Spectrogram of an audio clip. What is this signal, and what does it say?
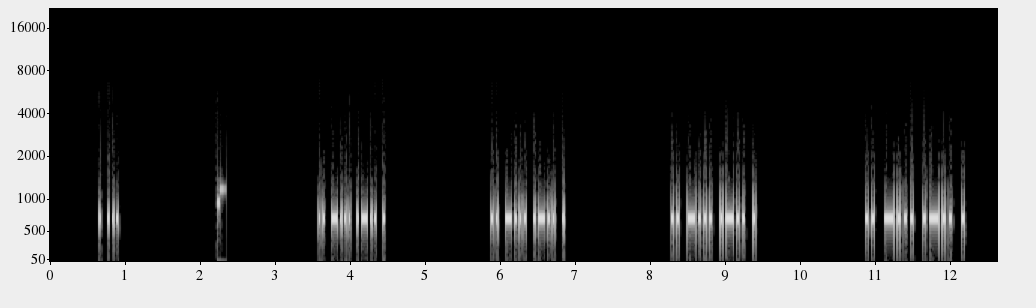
Morse code, heard as a keyed tone, about 35 wpm, 690 Hz. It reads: ES IBLE IBLE IBLE IBLE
